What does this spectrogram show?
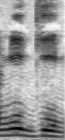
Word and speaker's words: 右: Nomor 2 ya, bacanya migi minasang.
